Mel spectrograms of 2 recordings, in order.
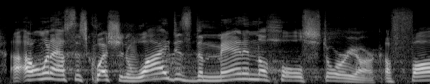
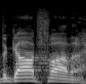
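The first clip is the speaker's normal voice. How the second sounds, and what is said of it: Guttural, poor Godfather-style impression. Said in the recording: “I want to hear a guttural response for this one ... It was a terrible accent, but it's the best I can do.”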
